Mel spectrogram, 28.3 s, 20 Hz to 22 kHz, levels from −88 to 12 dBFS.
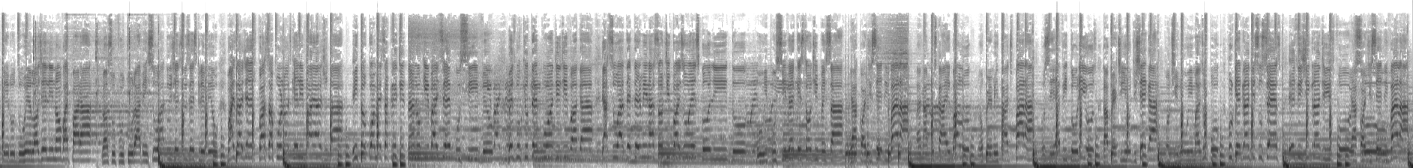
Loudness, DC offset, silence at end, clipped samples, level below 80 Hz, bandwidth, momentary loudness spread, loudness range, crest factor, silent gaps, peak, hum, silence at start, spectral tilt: -14 LUFS; under 0.1%; 0 s; under 0.1%; -18 dBFS; 16.5 kHz; 5 LU; 3 LU; 14 dB; none; 0 dBFS; none; 0 s; -4.5 dB/octave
